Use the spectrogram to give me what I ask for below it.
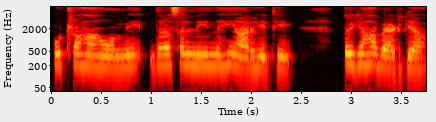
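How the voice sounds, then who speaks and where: A woman reading aloud as a young husband weighed down by guilt, who talks in a low, mellow, warm tone. He pleads and then turns stern, all in the same soft audiobook reading voice. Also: steady tone, normal speed, lightly acted. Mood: weary.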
